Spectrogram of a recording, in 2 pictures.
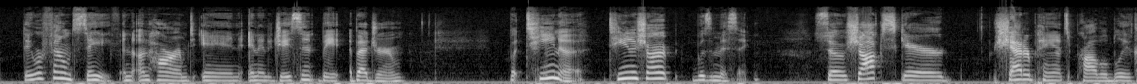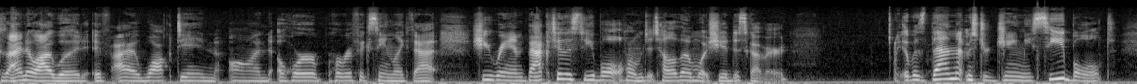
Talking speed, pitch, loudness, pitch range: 160 wpm, 170 Hz, -14 LUFS, 145-195 Hz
